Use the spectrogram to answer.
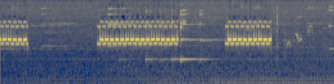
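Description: A phone ringtone sounds in three warbling electronic bursts. The first is cut short and the next two are longer, separated by brief quiet gaps; each is high, trilling and clear.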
